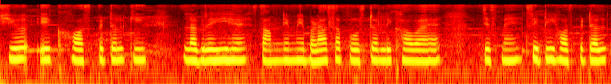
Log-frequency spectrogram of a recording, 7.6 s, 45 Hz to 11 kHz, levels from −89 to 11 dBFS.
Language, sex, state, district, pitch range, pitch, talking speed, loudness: Hindi, female, Uttar Pradesh, Etah, 215-230 Hz, 220 Hz, 150 wpm, -16 LUFS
